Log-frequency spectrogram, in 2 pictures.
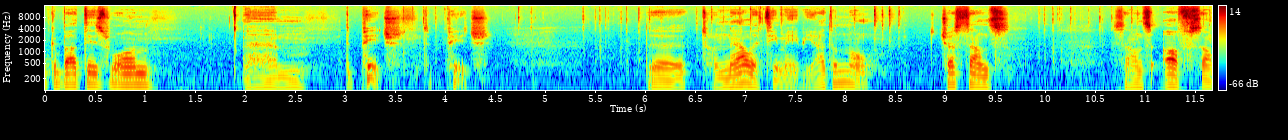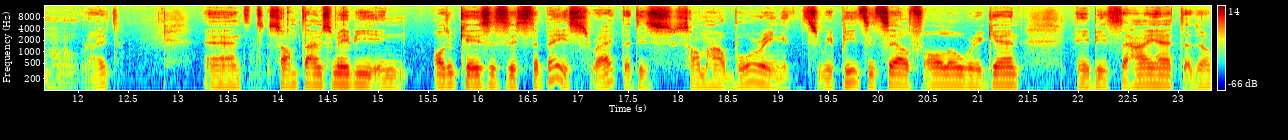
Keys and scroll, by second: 3.4-8.0 typing, 8.5 Return, 9.9-11.4 typing, 11.6 Return.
